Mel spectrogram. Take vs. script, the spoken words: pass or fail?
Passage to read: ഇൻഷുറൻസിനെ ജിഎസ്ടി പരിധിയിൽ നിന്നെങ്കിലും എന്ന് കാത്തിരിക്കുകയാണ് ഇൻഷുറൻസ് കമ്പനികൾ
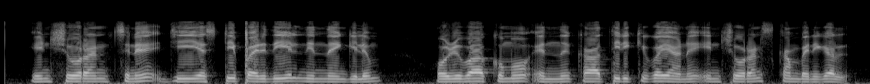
fail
